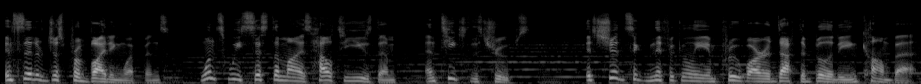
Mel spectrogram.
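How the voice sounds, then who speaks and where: A man's voice: on the high side, very animated, moderate pace, soft background music. A man streaming a game, reading its dialogue aloud in a theatrical way and adding his own commentary. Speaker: gaming streamer.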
